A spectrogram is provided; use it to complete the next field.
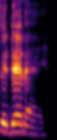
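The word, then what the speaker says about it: Dedenne: i'm so glad also zorro you're wrong it's pronounced de dene no yes so sable i i have no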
